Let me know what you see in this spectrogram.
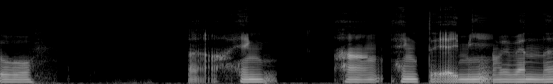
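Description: From 0.96 to 1.52 s the speech breaks up with lost LE Audio frames. About 330 ms of audio is missing, scattered over 560 ms in short gaps, the longest around 50 ms, which fits 10 ms LC3 frames. The decoder fills each gap by repeating the last spectrum with randomised phase, so voiced sound turns into a hissy smear. Shorter single dropouts of 130 ms follow at 2.64 to 2.77 s and 4.80 to 4.93 s, each fading toward silence as concealment decays.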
